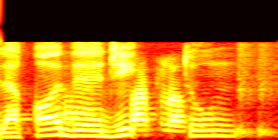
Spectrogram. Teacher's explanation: قلقل الدال وأظهرها من الجيم. لقد جئتم.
